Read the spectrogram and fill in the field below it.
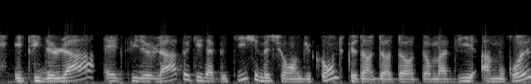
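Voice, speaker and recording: A woman with a very deep, low pitch, in a southern French accent. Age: 60s. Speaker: caller. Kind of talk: testimony. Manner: halting.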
